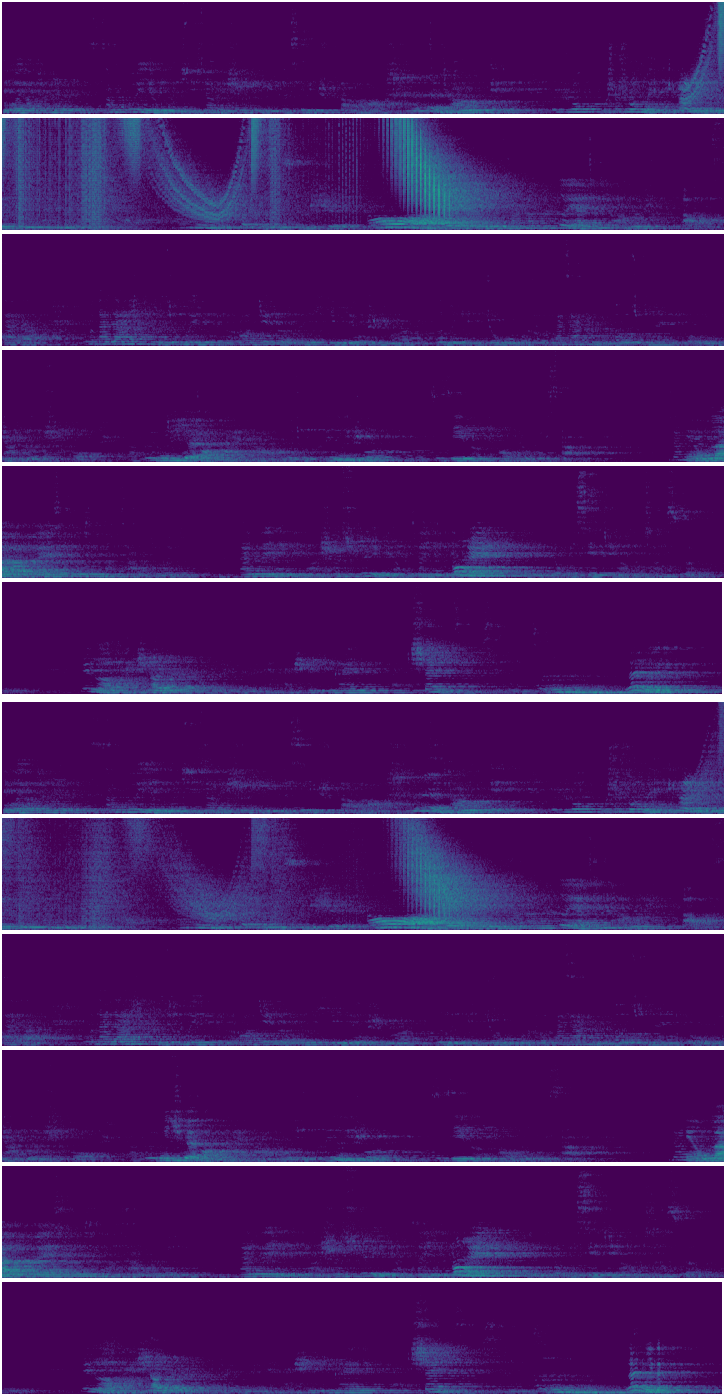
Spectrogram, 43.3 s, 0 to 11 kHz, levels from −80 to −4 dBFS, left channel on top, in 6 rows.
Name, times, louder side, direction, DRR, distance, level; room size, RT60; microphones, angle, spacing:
voice 1, 0.0-8.5 9.0-10.7 11.2-13.8 14.0-25.5 26.0-27.4 27.7-27.8 28.3-30.7 31.0-35.8 36.1-36.3 36.6-41.5 41.8-42.1 42.4-42.6, equal, 10° left, -4 dB, 7.9 m, -55 dB
voice 2, 4.2-4.5 10.9-11.6 23.2-23.7 24.9-25.1 28.5-29.0 33.4-33.6 37.6-38.0 41.4-42.7, right 2 dB, 75° right, 1 dB, 6.0 m, -48 dB
sound 1, 6.8-11.8, left 8 dB, 70° left, 3.0 m, -43 dB
30.0 x 19.0 x 9.8 m, 2.2 s
head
